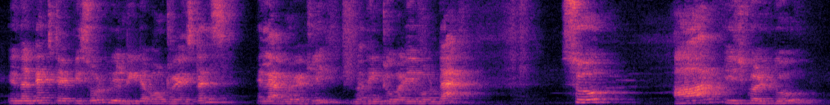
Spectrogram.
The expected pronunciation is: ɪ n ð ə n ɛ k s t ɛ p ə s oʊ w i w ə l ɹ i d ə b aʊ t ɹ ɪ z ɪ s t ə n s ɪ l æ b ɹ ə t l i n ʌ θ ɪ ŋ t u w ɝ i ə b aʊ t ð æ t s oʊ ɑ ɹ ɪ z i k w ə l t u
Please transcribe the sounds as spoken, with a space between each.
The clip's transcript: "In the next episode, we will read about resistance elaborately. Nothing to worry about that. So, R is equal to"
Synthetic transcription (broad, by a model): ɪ n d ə n ɛ k s t ɛ p ə s oʊ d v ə l ɹ i d ə b aʊ t ɹ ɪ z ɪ s t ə n s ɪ l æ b ɹ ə t l i n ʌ t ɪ ŋ t u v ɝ i ə b aʊ t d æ t s oʊ ɑ ɹ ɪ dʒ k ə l t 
